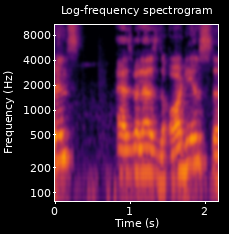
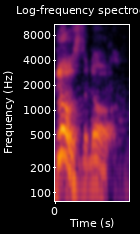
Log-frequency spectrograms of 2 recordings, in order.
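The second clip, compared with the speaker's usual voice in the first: voice drops at the end on door; 7 semitones lower, 5 dB louder than usual. Saying the command close the door: falling tone at the end. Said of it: "It's it should be in the form of falling tone".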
